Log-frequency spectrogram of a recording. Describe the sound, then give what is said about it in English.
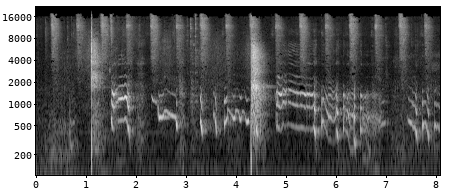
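High-pitched, wavering whining, like a dog whimpering, comes in repeated short bursts, broken by two sharp cracks. No one speaks. “Stop whining.”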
